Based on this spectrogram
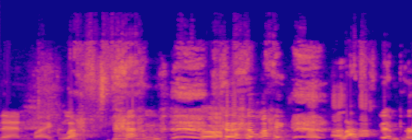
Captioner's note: laughter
